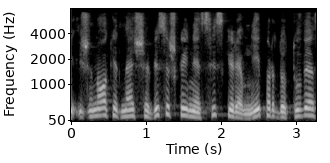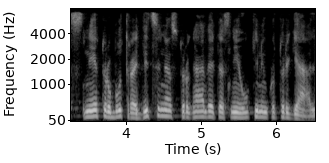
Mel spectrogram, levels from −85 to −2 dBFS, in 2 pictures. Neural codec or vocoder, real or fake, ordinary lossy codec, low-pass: none; real; MP3, 48 kbps; 7.2 kHz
